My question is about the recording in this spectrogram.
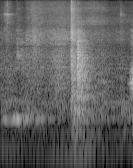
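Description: A single sharp knock about a second in, a piece of chalk striking the blackboard, with a faint low hum of a man's voice near the start.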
